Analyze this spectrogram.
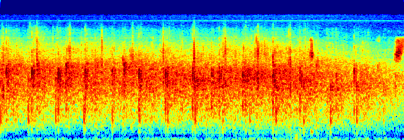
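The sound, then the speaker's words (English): An audience applauds a female guest steadily, dense overlapping hand claps forming a continuous, fairly loud wash of sound with no pauses, sustained throughout without any talking. “If not, let's give her a big round of applause now again.”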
